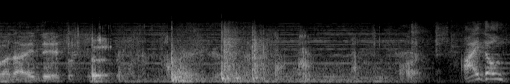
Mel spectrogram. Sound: burping; thumping

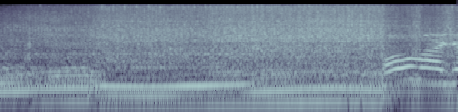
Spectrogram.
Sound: engine revving

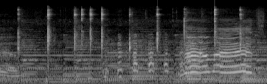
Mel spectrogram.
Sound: woman laughing

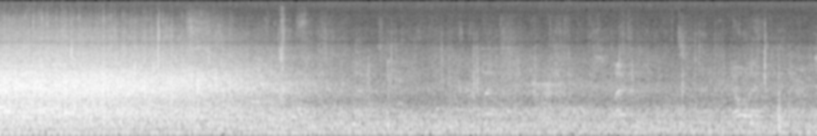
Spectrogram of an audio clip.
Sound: cheers and applause

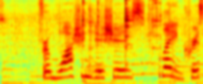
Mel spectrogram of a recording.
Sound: dish-washing sounds

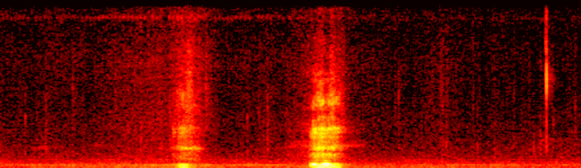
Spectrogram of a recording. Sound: grunts affirmatively

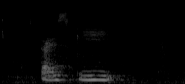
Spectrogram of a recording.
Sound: japanese

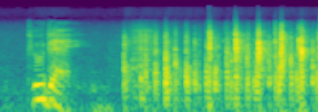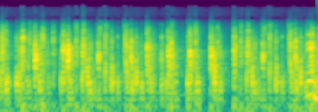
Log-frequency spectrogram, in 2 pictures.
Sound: applause

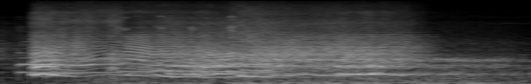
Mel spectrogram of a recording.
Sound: blowing vigorously

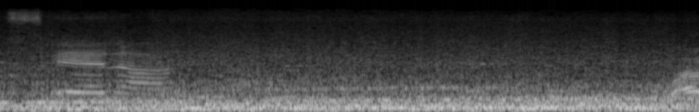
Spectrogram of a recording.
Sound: train sound

